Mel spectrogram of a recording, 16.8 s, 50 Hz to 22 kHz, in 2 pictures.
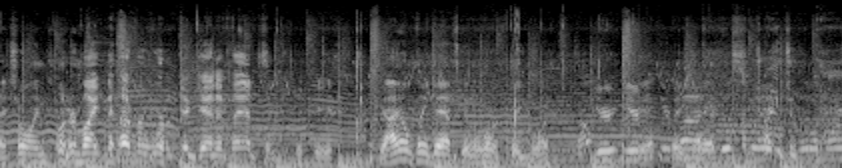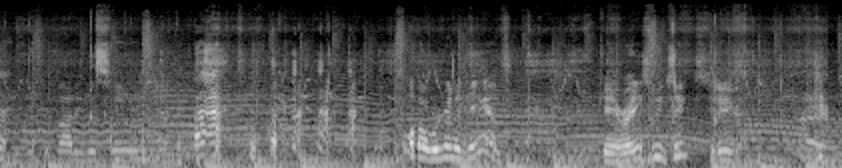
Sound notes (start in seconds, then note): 10.5 yelling; 11.3 laughing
